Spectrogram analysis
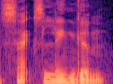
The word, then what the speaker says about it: Saxlingham: Sax lingum. That's it. I got to remember the word lingum is what I was sort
